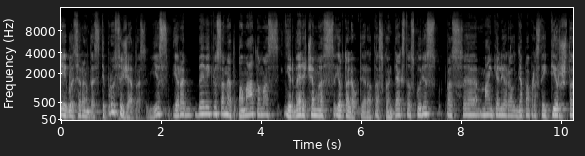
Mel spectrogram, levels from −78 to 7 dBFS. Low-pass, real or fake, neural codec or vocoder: 14.4 kHz; real; none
